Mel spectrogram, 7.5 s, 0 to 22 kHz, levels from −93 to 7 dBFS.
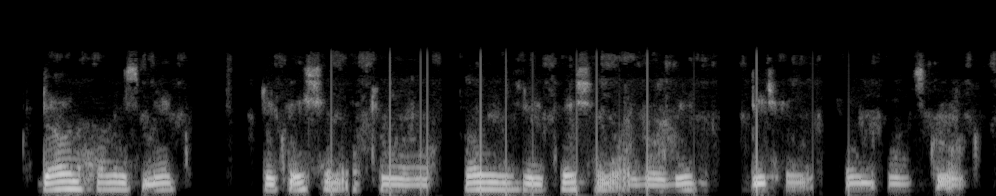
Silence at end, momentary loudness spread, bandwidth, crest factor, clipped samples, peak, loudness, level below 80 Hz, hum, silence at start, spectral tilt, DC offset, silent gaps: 0.25 s; 10 LU; 7.4 kHz; 18 dB; under 0.1%; -6 dBFS; -23 LUFS; -56 dBFS; none; 0.3 s; -8.5 dB/octave; under 0.1%; 1.44-1.68 s, 1.76-1.85 s, 1.91-1.95 s, 3.32-3.43 s, 5.41-5.52 s, 6.18-6.26 s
